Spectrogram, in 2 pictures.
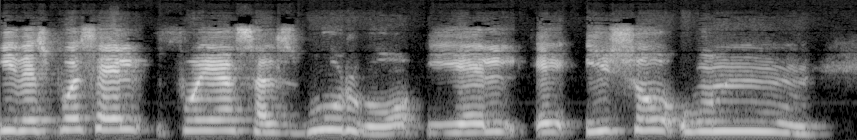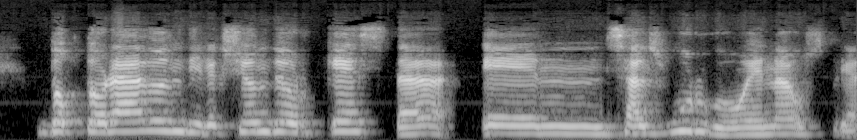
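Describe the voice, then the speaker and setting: A woman speaks at a very slow pace in an English accent, with a high pitch and hardly any pauses. Her loudness stays very even throughout. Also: ordinary pitch variation. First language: English (speaking Spanish). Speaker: dentist. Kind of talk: radio interview.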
